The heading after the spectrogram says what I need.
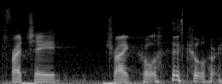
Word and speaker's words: Frecce Tricolori: Frecce, Tricolori.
